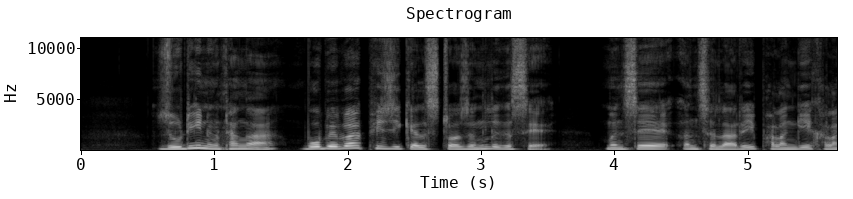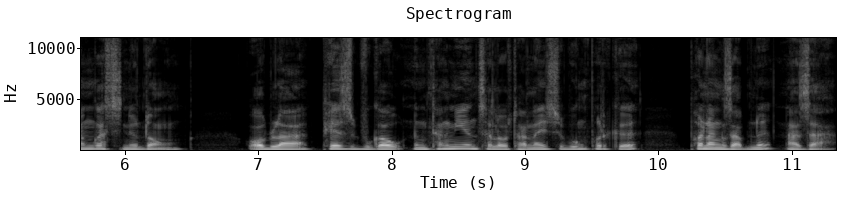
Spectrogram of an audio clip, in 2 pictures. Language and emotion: Bodo, neutral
